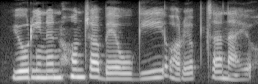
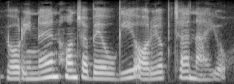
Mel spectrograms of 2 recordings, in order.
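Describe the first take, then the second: Both takes have the same delivery.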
